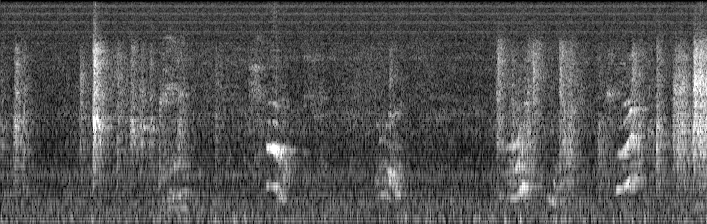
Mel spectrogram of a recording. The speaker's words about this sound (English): What do you think you heard? A cat fight? Yeah.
